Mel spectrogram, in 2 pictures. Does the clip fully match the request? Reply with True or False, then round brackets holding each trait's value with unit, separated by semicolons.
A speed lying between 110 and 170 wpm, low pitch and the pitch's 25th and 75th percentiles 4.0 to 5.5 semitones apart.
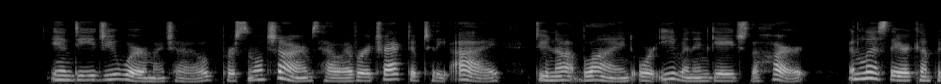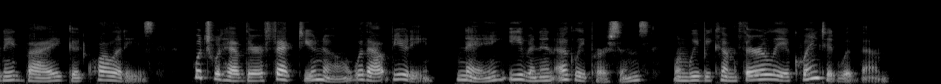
False (155 wpm; 190 Hz; 5.1 semitones)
